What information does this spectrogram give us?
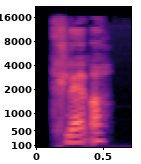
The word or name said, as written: klanner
